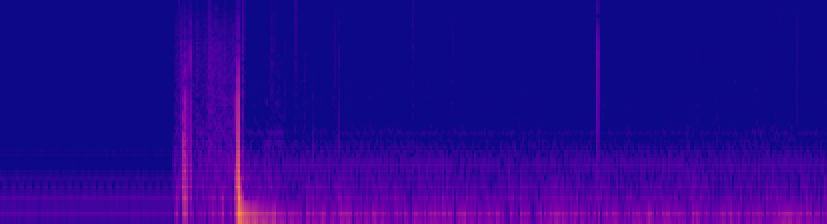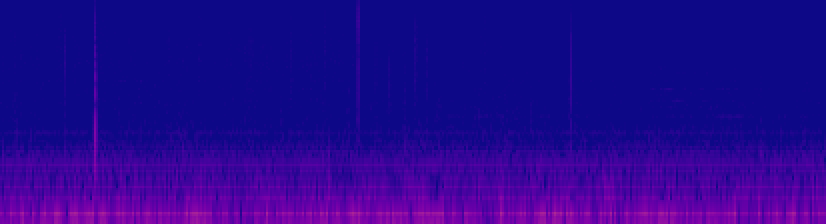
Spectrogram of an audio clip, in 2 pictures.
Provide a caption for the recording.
Record needle (stylus) lands on the record (LP). A few seconds of rumbles and clicks at the start of a record. Stereo.
click, deck, disc, lp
